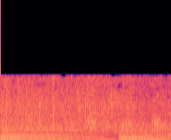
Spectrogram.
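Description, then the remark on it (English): A church audience claps their hands for first-time visitors coming forward to be prayed for, a dense, steady wash of applause, loud and continuous, with sustained musical chords playing underneath that shift pitch partway through. “Oh, clap for them as they come. Clap for them.”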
